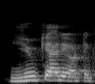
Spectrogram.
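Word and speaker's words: eukaryote: इसके बाद यूकैरियोटिक cell में most यूकैरियोटिक cell are multicellular. जैसे इसमें यूकैरियोट में EU आता है स्पेलिंग में, बट हम इसे क्या कहते हैं, यूकैरियोट, तो इसमें E साइलेंट होता है।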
